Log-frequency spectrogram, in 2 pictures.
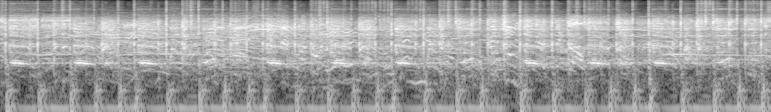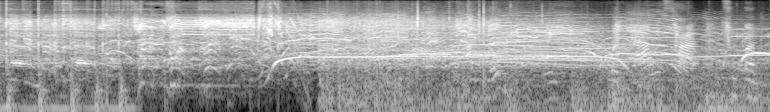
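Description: Dance music with a heavy, steady bass beat, and a crowd cheering and shouting over it. The bass drops out for about two seconds past the middle, then comes back, and a long high note is held near the end.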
